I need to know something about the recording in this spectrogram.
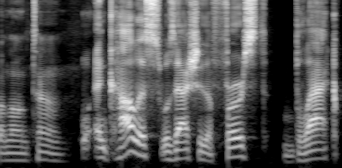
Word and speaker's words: Collis: Did I pronounce that right? Yeah, Collis. Collis.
